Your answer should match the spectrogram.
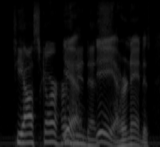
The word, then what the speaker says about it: Teoscar: Teoscar Hernandez. Yeah, Hernandez. I was going to say Tescacar, but I'm like, that's not right.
